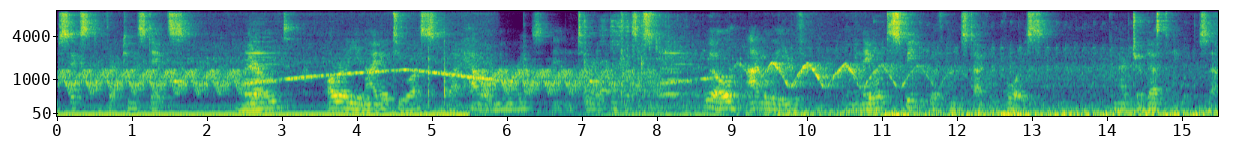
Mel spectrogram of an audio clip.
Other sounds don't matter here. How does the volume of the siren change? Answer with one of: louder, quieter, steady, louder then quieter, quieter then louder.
quieter.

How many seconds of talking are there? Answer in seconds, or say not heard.
15 s.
